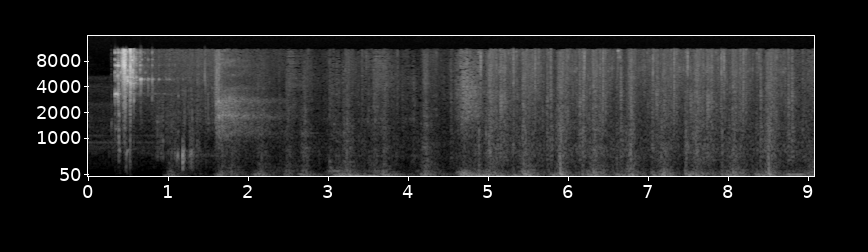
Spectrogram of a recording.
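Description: Heavy metal footsteps clank and thud steadily.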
